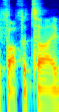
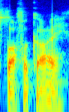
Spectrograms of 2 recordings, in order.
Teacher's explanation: understanding that the T's and K's are interchangeable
